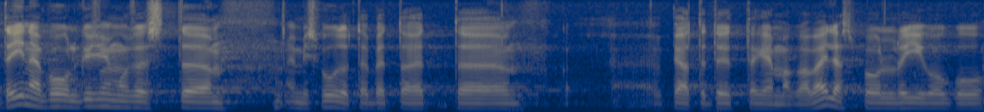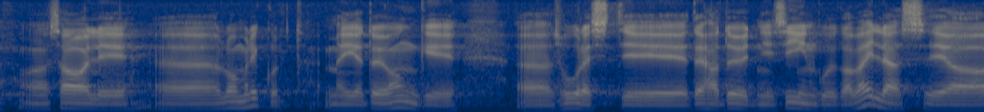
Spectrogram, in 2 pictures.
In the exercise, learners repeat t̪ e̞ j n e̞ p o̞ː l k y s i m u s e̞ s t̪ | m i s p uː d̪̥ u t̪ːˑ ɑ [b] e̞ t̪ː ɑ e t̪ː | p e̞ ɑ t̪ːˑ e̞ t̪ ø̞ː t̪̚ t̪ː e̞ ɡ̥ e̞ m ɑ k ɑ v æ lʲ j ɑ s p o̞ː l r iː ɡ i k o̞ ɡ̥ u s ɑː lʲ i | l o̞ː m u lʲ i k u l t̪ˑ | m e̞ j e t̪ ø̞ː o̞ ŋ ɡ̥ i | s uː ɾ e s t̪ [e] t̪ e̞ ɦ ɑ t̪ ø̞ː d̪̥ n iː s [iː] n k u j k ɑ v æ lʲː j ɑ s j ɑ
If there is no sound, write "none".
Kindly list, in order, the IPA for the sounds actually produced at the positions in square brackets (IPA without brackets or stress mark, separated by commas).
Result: b, i, iː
